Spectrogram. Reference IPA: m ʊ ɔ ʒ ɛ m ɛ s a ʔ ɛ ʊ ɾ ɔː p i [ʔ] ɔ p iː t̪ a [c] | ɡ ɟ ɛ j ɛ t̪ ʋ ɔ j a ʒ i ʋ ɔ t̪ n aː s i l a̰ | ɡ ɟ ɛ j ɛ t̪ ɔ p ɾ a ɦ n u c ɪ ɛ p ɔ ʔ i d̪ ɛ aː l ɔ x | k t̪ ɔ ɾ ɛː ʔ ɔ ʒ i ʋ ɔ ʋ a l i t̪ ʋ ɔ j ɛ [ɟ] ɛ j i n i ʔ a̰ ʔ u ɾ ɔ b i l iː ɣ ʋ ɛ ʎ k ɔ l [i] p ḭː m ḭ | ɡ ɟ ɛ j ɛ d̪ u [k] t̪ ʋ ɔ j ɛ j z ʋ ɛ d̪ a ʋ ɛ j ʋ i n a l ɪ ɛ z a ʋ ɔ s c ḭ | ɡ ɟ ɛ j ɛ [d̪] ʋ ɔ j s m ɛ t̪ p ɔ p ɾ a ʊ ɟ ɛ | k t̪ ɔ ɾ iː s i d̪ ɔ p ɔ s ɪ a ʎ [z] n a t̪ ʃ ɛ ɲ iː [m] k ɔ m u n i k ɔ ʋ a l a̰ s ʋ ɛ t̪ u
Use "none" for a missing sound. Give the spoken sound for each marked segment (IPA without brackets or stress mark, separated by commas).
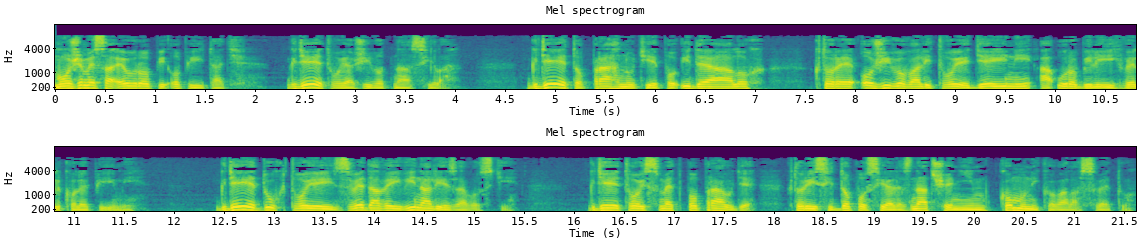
ʔ, c, ɟ, ɛ, x, t̪, z, m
